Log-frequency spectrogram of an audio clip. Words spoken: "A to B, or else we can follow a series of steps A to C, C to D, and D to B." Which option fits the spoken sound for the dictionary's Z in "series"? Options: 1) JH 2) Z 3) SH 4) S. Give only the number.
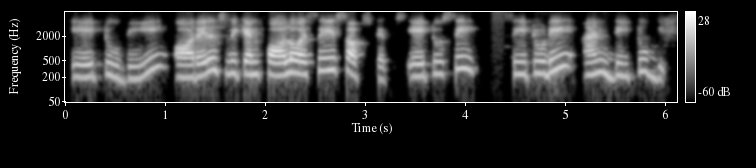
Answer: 4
